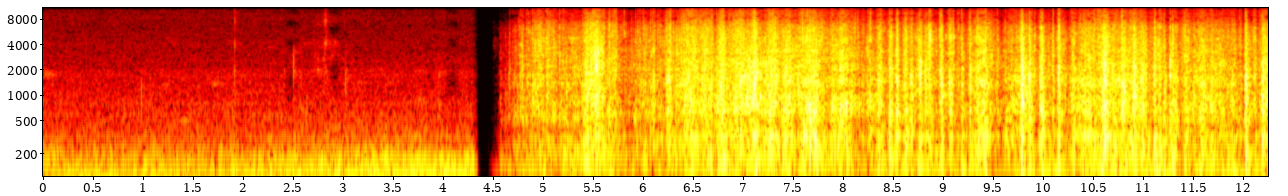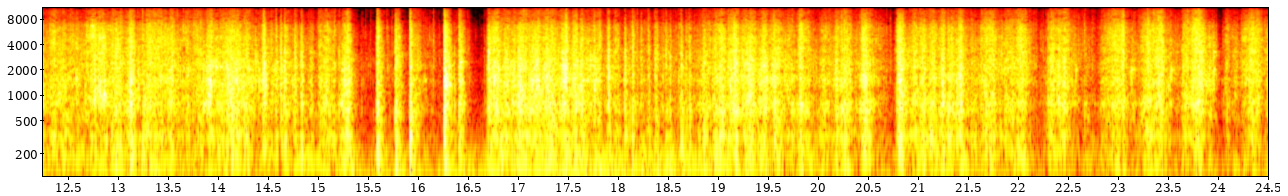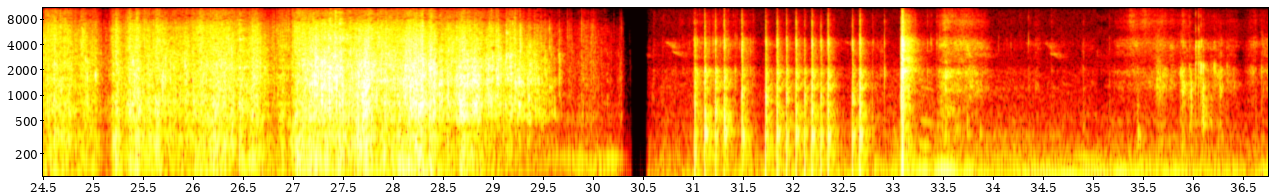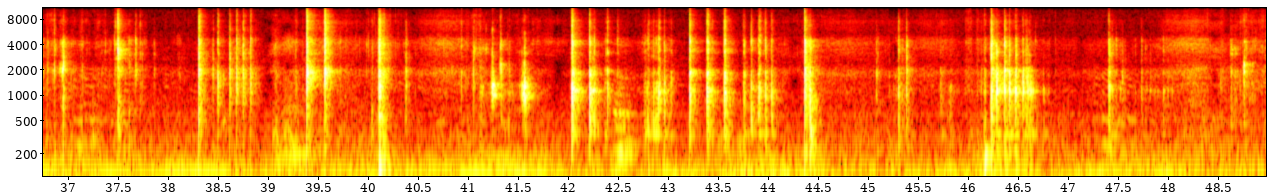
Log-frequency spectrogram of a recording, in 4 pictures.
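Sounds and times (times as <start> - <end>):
plastic packaging crackling: 4.6 - 30.4
small plastic pieces clicking: 4.7 - 30.2, 35.9 - 40.4.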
